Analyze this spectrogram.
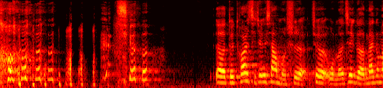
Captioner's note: laughter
